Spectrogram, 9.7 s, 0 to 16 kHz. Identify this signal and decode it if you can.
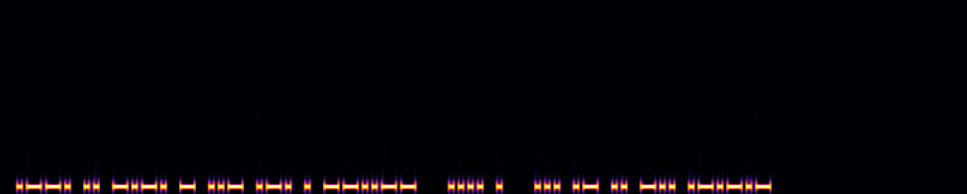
Morse code, heard as a keyed tone, about 25 wpm, 700 Hz. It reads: PICTURE, HE SAID.
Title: Sentences from Top 1000 Words - Review Part 1 - 25wpm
